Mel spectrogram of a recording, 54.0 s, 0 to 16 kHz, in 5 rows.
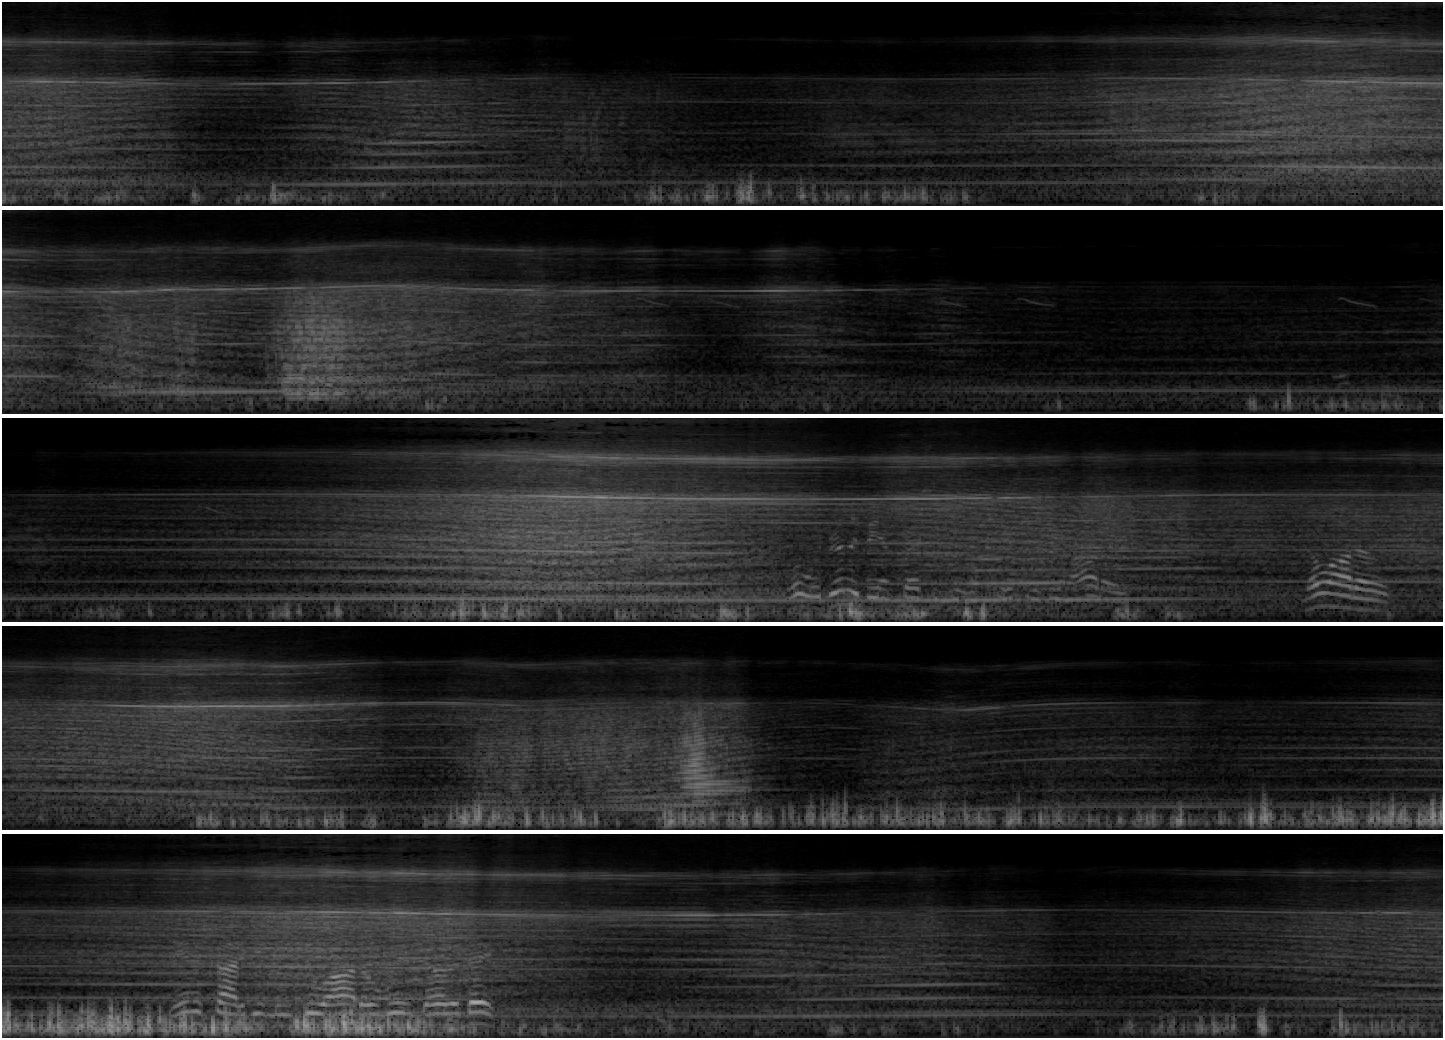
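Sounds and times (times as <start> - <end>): rc helicopter high whine: 0.0 - 54.0.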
